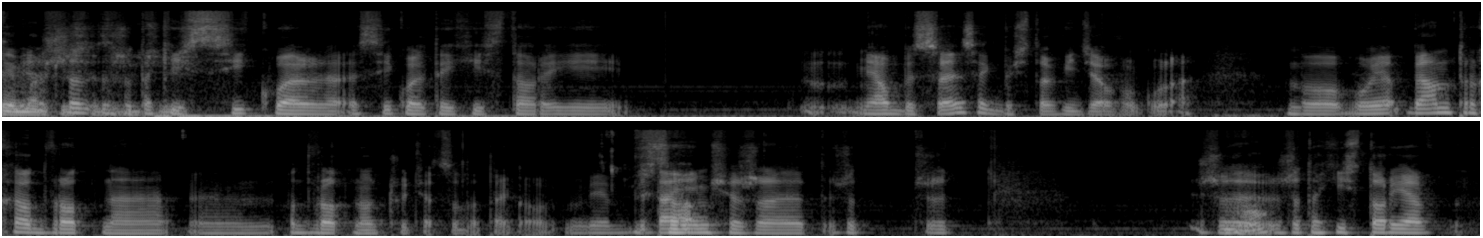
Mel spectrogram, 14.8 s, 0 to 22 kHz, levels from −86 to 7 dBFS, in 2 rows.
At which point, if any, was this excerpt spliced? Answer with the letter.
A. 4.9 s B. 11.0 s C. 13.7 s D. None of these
C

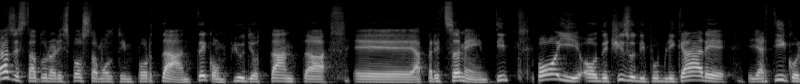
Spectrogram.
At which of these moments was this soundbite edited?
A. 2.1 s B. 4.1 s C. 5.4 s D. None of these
C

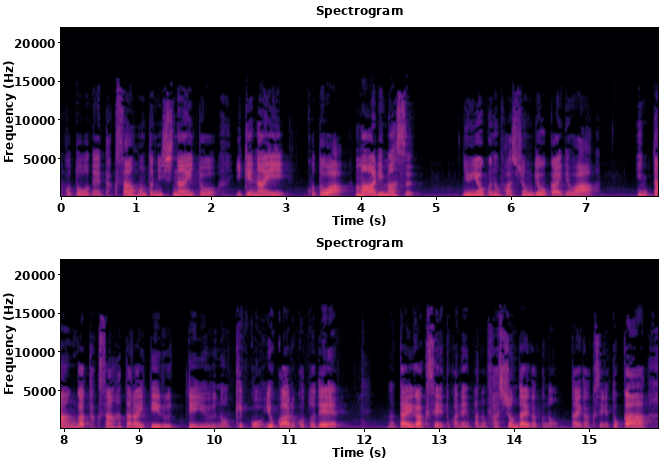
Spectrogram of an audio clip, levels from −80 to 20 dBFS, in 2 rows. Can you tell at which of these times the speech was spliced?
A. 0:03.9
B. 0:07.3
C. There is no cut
A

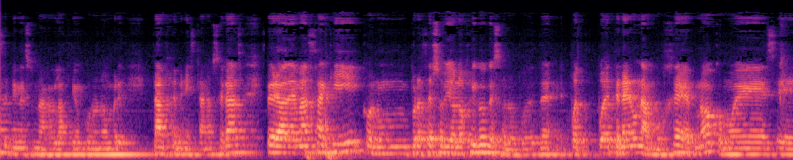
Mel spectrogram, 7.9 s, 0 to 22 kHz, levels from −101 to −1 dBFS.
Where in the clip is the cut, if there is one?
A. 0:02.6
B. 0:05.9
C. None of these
A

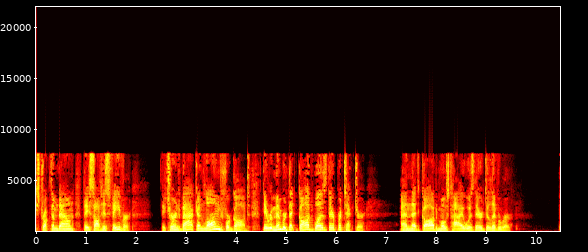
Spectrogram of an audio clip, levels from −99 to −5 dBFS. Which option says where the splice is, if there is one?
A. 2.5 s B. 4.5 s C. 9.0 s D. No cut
D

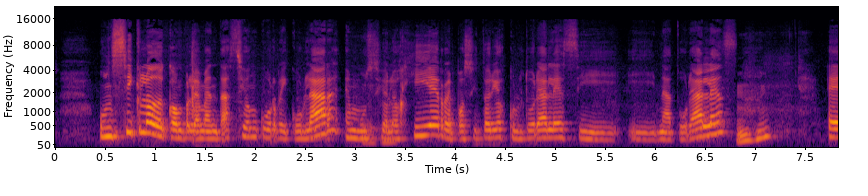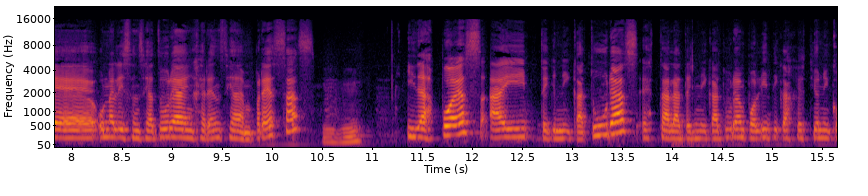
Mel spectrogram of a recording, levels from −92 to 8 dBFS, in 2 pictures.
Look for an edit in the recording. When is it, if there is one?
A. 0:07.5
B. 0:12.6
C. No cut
B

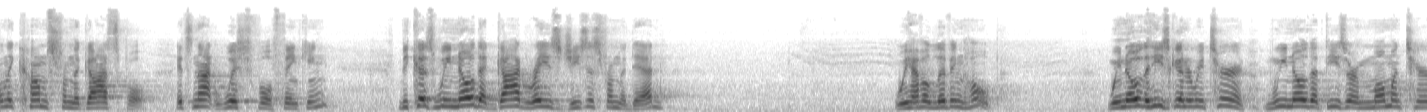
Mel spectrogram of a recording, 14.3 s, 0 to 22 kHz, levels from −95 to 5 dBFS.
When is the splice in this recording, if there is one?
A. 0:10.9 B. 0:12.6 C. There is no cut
C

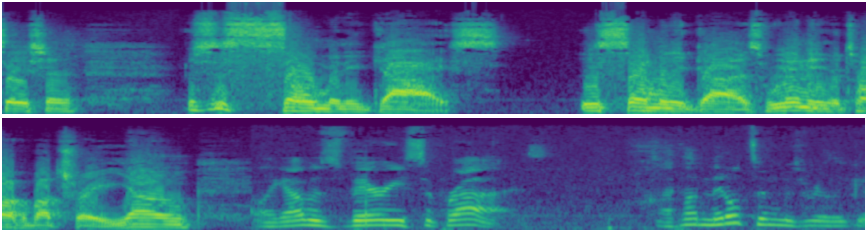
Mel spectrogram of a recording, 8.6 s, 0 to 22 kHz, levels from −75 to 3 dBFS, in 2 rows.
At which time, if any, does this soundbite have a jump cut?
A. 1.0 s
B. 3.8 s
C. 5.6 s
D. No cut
C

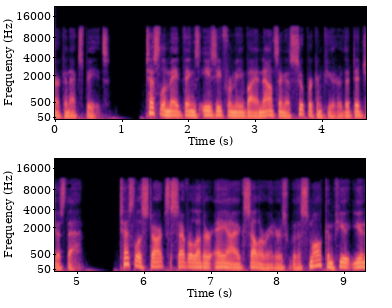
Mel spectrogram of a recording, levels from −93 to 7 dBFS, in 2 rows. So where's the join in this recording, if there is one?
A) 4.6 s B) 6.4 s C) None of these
B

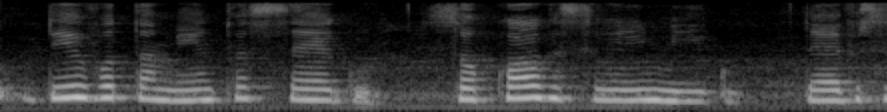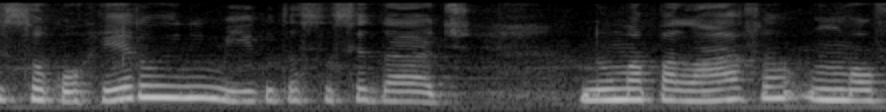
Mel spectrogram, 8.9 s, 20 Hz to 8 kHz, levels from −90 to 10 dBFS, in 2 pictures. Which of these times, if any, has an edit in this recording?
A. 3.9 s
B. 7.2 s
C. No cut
C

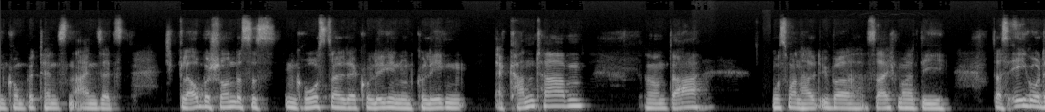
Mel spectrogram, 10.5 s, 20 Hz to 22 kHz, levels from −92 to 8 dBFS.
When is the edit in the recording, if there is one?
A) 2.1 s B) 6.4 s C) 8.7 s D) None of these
B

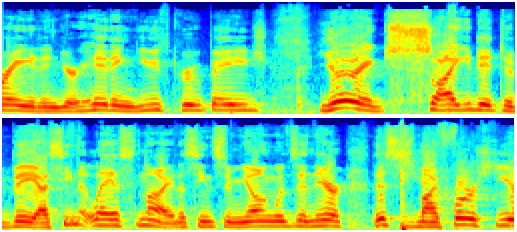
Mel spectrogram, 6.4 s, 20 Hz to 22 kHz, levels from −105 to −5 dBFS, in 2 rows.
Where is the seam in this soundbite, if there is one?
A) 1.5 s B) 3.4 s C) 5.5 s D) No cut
D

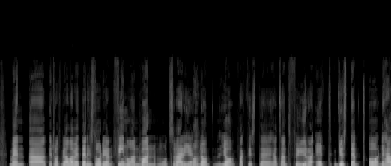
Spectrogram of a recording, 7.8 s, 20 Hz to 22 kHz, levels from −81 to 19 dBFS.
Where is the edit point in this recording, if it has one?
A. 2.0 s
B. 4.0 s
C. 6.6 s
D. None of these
C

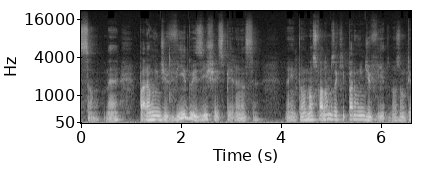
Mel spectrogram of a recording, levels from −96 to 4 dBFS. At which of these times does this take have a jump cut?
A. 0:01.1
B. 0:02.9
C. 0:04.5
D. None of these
D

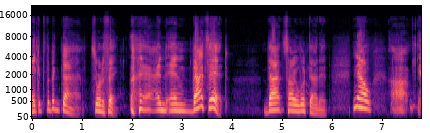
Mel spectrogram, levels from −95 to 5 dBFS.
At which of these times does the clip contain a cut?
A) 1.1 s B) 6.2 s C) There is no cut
A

